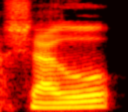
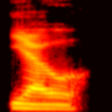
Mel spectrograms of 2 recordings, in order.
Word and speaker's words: Iago: través de Iago, que yo lo pronunciaba Yago y me enteré por vos que es Iago.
